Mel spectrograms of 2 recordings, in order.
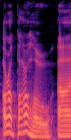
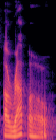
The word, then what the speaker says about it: Arapaho: Arapaho, they have the Plains native ideas. It's Arapaho. Okay. I put the emphasis on the wrong syllable, my bad.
